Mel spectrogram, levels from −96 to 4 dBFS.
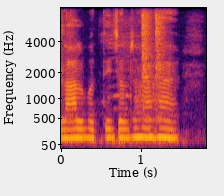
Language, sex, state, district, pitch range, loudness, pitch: Hindi, male, Jharkhand, Palamu, 145-150 Hz, -16 LUFS, 145 Hz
